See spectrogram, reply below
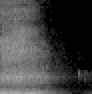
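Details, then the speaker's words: Sleeping dog snoring: one short, noisy breath with a low fluttering rumble that fades out, heard in the background of speech. "Je suis désolée si vous entendez des ronflements, mais c'est ma chienne qui dort."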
